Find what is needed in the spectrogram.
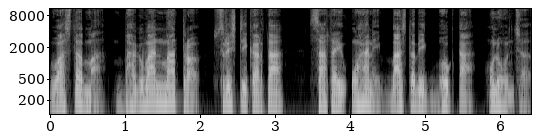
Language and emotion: Nepali, neutral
